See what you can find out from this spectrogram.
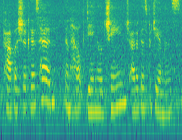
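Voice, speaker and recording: A woman reading a picture book aloud to children in an expressive storytelling style. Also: medium pitch, moderate pace. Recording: clear background noise.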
